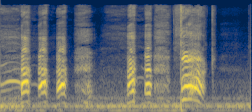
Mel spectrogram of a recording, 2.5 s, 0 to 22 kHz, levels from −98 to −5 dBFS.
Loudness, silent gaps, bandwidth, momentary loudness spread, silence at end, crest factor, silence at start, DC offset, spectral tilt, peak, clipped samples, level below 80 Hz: -13 LUFS; none; 18 kHz; 19 LU; 0 s; 14 dB; 0 s; under 0.1%; -2.5 dB/octave; 0 dBFS; under 0.1%; -44 dBFS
